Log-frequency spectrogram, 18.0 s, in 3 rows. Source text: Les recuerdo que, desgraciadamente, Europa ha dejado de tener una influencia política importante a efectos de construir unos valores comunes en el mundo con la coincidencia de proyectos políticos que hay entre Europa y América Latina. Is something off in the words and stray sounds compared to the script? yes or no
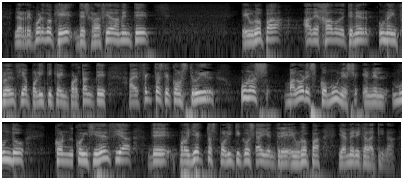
yes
